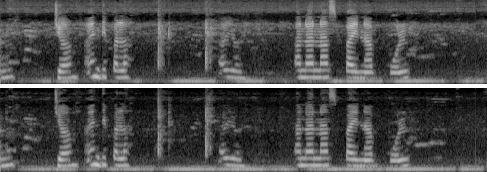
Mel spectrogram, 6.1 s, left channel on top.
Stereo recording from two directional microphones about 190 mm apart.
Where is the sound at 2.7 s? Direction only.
15° right (ahead or behind).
